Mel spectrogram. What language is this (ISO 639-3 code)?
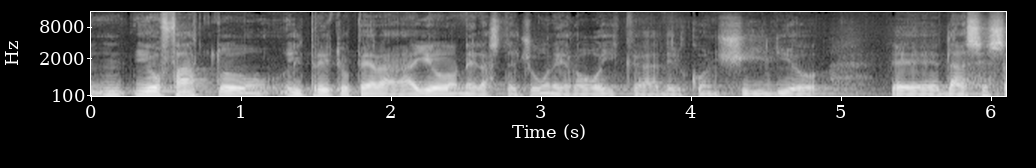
ita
